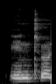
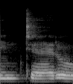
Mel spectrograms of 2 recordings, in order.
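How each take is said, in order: First: इंट्रो as two syllables, in-tro; इंट्रो, no vowel between t and r; mispronunciation shown. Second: इंटेरो as three syllables, in-te-ro; इंटेरो, a vowel between t and r; corrected pronunciation. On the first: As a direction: say इंट्रो with t and r run together. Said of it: "इंट्रो नहीं होता है". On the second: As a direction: say इंटेरो with a clear "te" before "ro". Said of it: "ये इंटेरो होता है". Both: Shown as a demonstration.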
